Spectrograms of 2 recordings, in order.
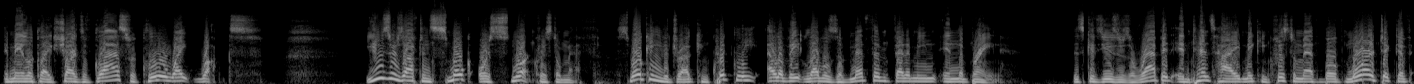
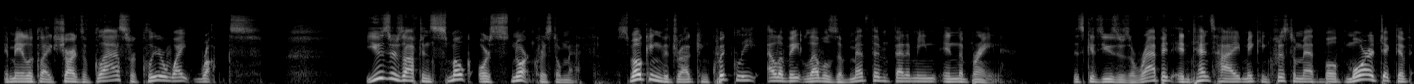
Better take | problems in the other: second | distortion; heavy; 16% of the sound clipped

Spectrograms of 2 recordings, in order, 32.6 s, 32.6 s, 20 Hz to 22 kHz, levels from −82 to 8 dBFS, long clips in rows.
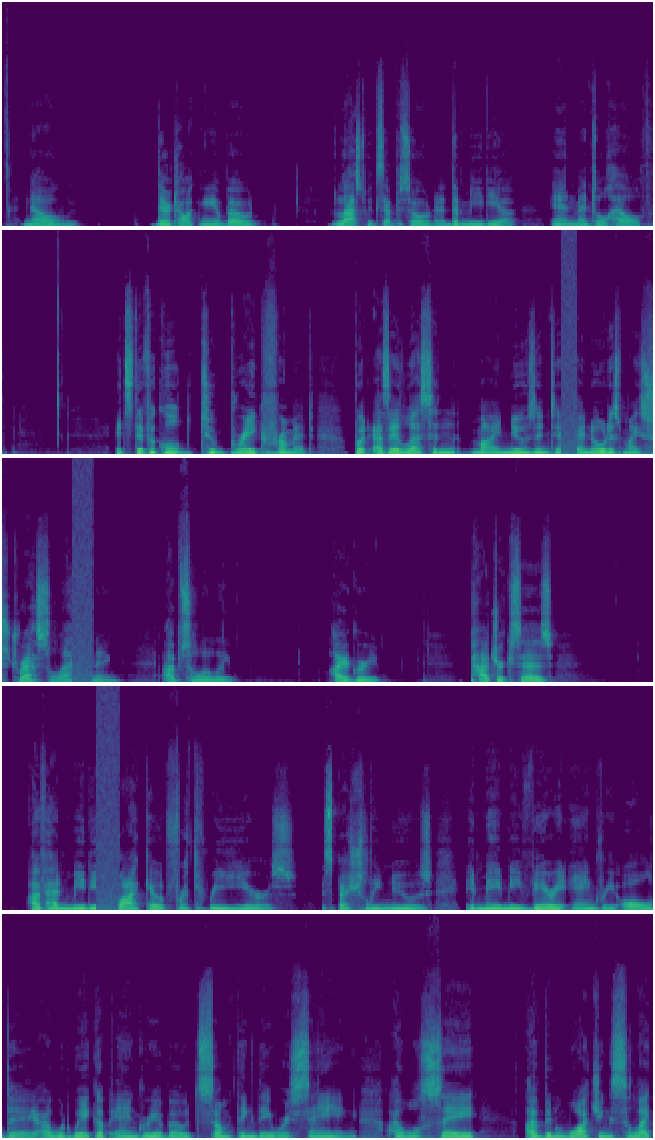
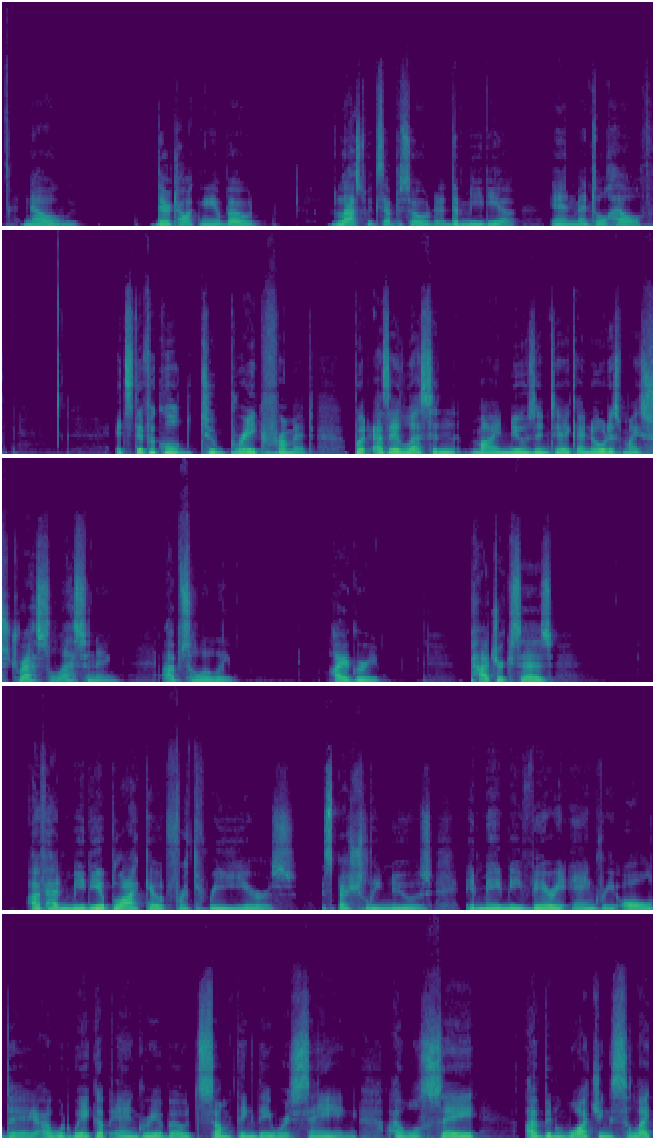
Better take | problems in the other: second | audio cutting out; filled with static; at 12 s, at 14 s and at 20 s

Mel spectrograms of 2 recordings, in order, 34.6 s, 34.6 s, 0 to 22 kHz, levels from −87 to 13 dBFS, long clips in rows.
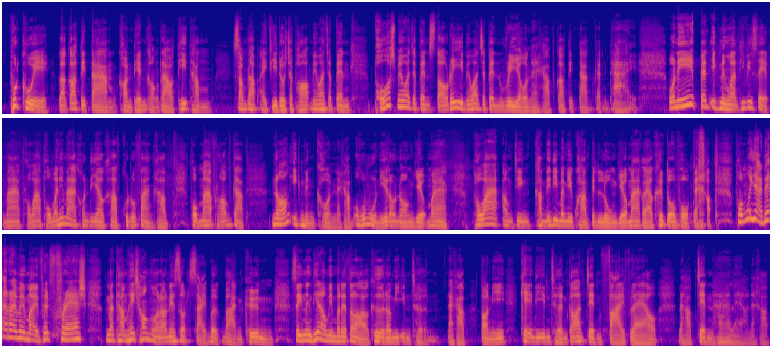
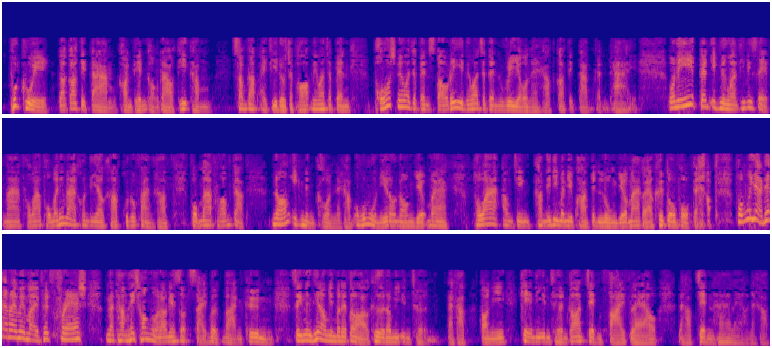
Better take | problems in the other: first | garbled, watery; badly; nothing above 6.5 kHz

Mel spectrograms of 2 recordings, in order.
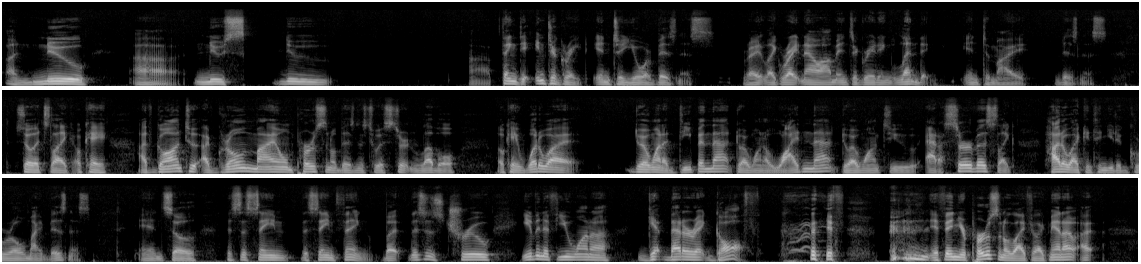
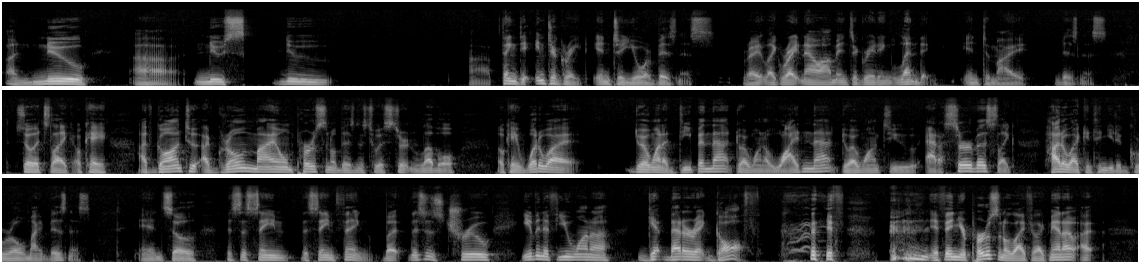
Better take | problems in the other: neither | hiss; faint; throughout; 25 dB below the speech; the same in both

